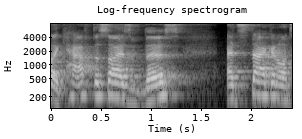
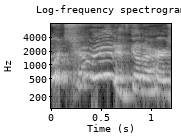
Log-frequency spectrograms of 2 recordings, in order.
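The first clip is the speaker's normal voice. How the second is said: mock panic; 7 semitones higher than usual. Scared patient quoting himself.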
